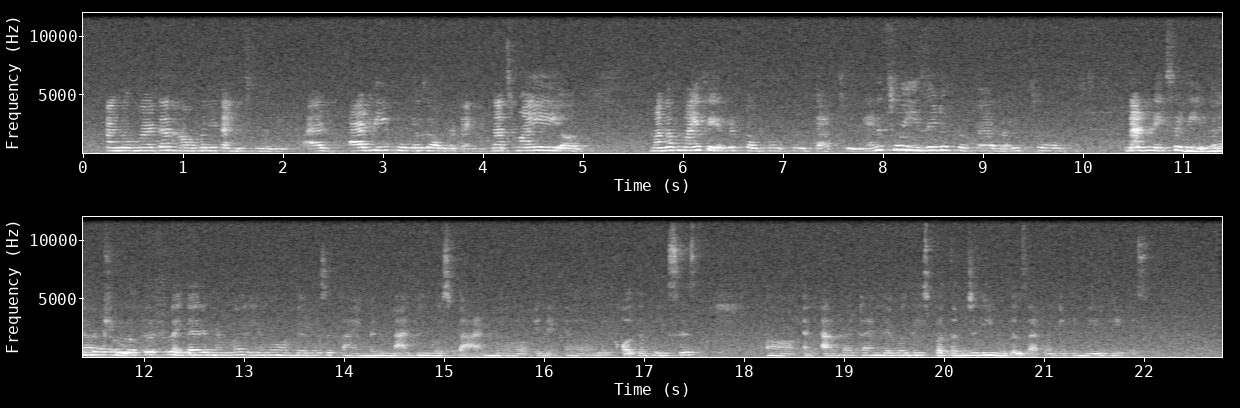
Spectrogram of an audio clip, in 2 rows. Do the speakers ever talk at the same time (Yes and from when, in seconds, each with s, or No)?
Yes, from 11.0 s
